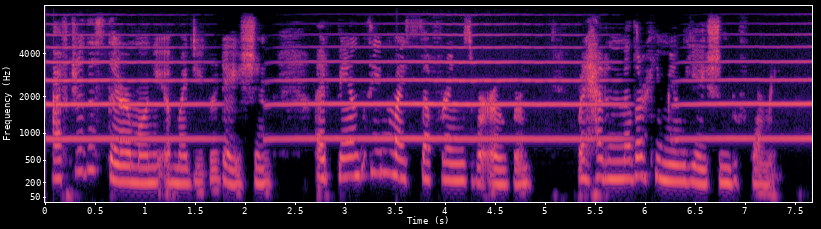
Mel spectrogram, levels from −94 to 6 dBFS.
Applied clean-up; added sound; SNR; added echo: none; Trumpet; 1 dB; none.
